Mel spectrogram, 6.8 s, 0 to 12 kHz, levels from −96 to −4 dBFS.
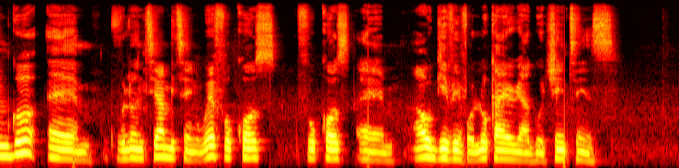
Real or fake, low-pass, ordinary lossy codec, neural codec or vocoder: real; 10.8 kHz; none; none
